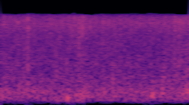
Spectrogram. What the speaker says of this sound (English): It is raining on my gun now.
